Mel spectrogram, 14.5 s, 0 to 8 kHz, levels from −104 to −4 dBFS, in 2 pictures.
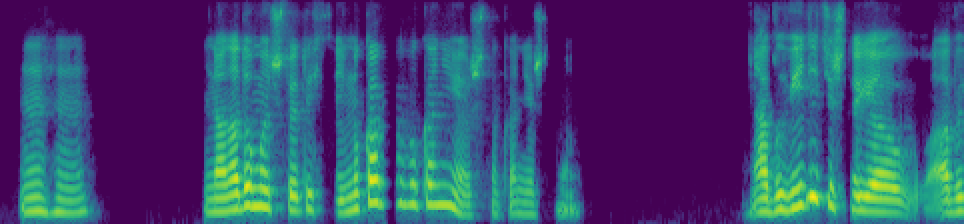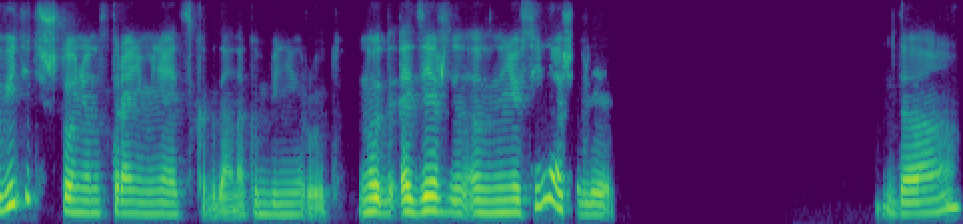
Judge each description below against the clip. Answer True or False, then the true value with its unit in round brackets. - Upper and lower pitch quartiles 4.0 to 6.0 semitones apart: True (4.9 semitones)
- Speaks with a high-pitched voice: False (175 Hz)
